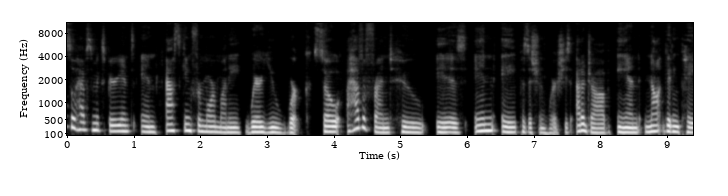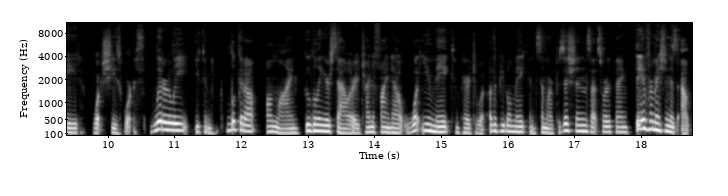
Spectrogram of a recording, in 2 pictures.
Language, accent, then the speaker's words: English; Ohio, United States; I grew up in Ohio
